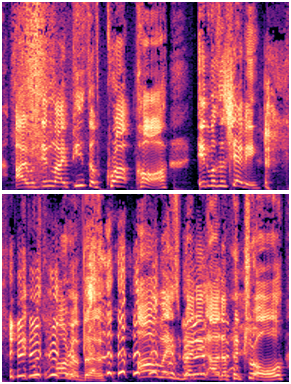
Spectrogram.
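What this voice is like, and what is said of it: Australian accent. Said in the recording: “your famous Australian accent”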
